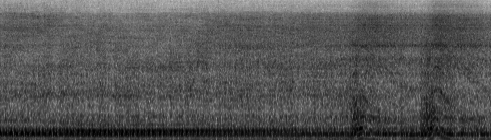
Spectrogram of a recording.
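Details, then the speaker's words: Yamaha Thundercat four-cylinder motorcycle after reassembly, running in a polytunnel before warm-up outside: steady, even idle with clean blips that rise and settle quickly; owner calls the throttle really responsive and the sound lovely. "That's really responsive, that bottle. Sounds lovely, this does."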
